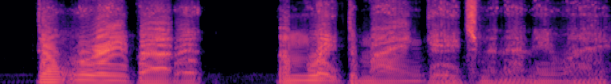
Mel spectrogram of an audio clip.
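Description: A man puts on a raspy character voice with a very deep, low pitch. He talks at a very fast pace.

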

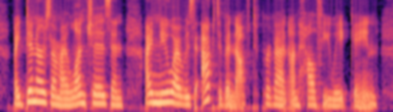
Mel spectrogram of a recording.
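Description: In a plain, everyday voice, a woman speaks fairly quickly at a fairly high pitch with lively intonation. The recording is very clean, with a silent background. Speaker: fitness coach. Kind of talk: interview.

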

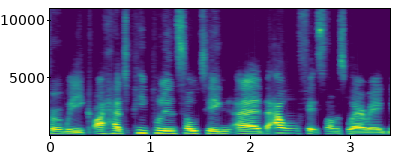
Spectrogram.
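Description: Very fast speech from a woman with a fairly low voice, dry and close with no echo. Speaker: television and radio presenter. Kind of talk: casual chat. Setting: in-person studio conversation.

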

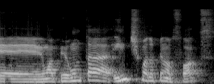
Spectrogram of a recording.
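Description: A man with an unremarkable speaking voice talks at a moderate pace with lively intonation. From Brazil, Rio de Janeiro. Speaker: podcast host. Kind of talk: casual interview. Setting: live stream.

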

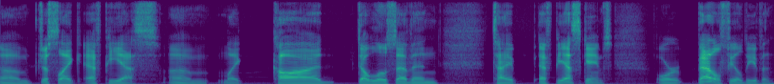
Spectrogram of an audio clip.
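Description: Moderate-paced speech in a Californian accent with long, frequent pauses and ordinary pitch variation, on a very clean recording with a silent background and a dry, close sound with no echo. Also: man, fairly low pitch for a man. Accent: General American (Californian). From Southern California (Simi Valley). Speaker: voice actor and stuntman. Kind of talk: interview conversation. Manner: halting, many fillers and restarts.

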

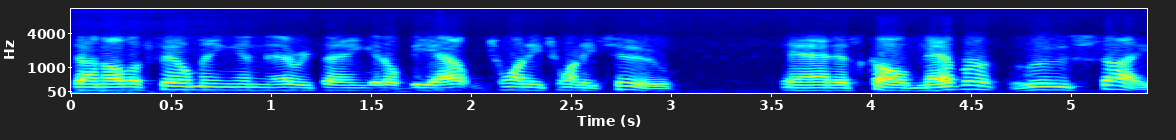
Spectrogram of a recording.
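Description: Here is a man with an unremarkable speaking voice. He speaks at a medium pitch and a fairly quick pace. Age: 50s. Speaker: financial planner and radio host. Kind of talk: casual interview.

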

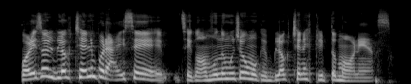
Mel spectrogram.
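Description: A woman speaks with a Cordoban Argentine accent and a lively, bouncy intonation. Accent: Argentine Spanish, Córdoba. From Argentina, Córdoba. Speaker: mathematics PhD researcher. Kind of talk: casual interview.

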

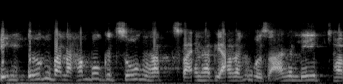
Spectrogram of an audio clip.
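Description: At a fairly quick pace, a man speaks in a bright, sharp tone. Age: 50s. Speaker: mortgage broker. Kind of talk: interview. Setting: remote call from holiday in Mallorca.

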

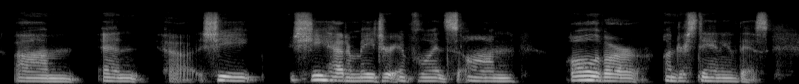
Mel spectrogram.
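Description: A woman with a very deep, low pitch speaks at a very slow pace with ordinary pitch variation. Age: 70s. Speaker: dyslexia researcher, clinician. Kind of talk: interview, explanatory talk.

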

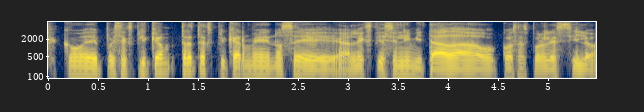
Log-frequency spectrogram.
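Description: Dry and close with no echo, a man's fairly low voice keeps a moderate pace with ordinary pitch variation and hardly any pauses. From Mexico. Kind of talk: bible teaching podcast. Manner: casual, hesitant with fillers.

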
